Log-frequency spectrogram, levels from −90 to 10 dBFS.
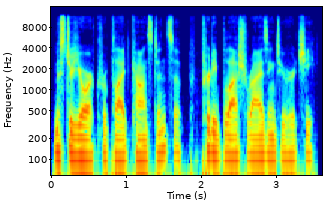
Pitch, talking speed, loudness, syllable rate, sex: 105 Hz, 180 wpm, -17 LUFS, 5.2 syllables/s, male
